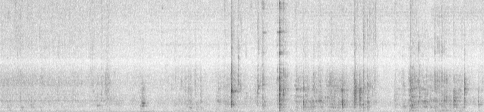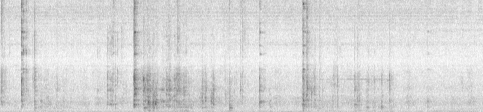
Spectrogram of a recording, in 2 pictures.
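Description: Metal ladle stirring meat and water in an aluminium pressure cooker, clinking and scraping against the pot's sides and bottom in irregular strokes from about two seconds in.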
